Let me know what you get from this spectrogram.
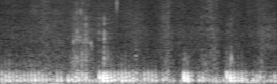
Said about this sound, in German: Übrigens, wenn das hier so im Hintergrund so ein bisschen brummt, das ist mein Kater, warte mal, ich versuche mal, das Schnurren richtig aufzunehmen.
